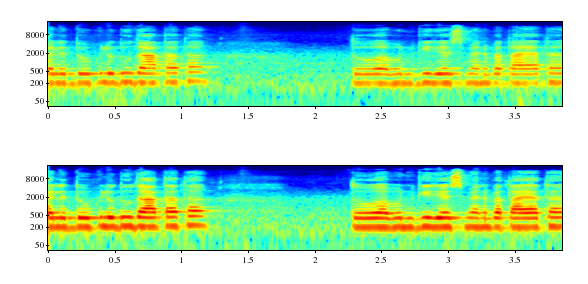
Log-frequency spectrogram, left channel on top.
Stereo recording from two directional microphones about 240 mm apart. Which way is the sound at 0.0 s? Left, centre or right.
Right.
